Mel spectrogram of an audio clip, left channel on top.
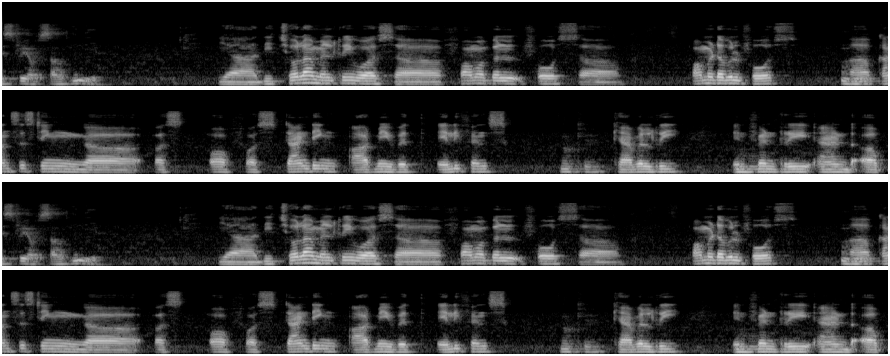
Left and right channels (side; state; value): both; identical; correlation 1.00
